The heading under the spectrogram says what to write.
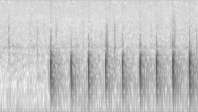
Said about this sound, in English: Now, as he comes up to Aunt Mary Lane's farm, he's encouraged by a light in the window. Walking around to the back, Bill taps lightly on the kitchen door.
